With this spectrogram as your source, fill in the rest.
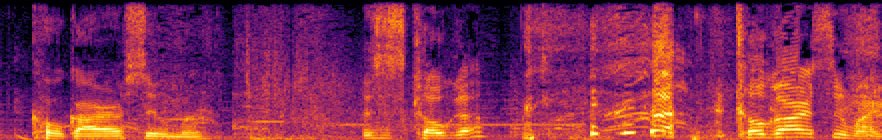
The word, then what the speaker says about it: Kogarasuma: Just call me Koga. No, Kogarasuma. Not hard.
